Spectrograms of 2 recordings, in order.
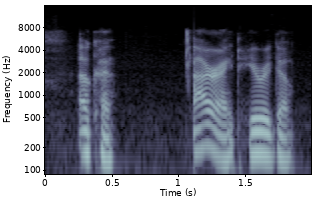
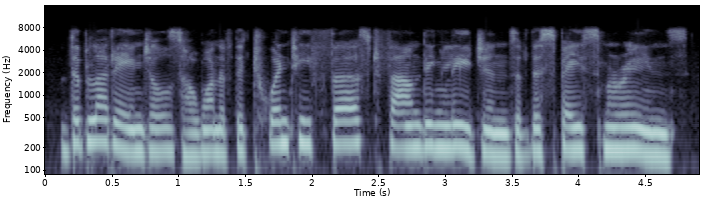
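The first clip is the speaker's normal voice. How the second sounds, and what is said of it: Put-on British accent. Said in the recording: “Do you want the British accent?”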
